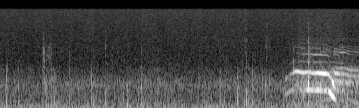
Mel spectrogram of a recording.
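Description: A few faint, sharp knocks of tennis play on an outdoor hard court, then near the end a loud, high held cry that drops in pitch as it breaks off.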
